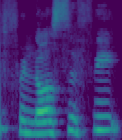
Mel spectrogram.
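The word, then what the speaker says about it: philosophy: क्या है हमारी जिंदगी फिल पीएच वाला आ रहा है फ फ फिलॉसफी एक होता है एफ वाला डरेक्ट य फिलोसोफी आपके हो और लिप्स टच कर रहे हैं फिलो सफी अब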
